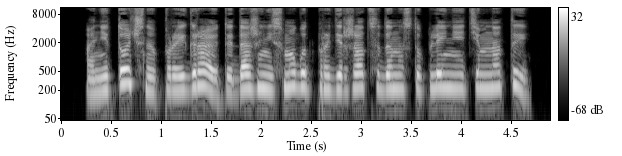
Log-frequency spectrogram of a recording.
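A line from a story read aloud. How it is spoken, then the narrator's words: Plain. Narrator (Russian): сказал Ирон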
